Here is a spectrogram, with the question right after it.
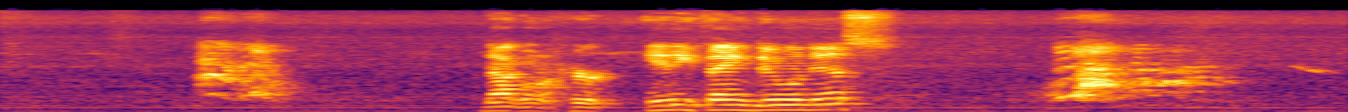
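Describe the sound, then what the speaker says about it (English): Two pet dogs at play indoors, giving short yips and barks in a few bursts, mixed in with someone talking nearby. "So that's my dogs playing."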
